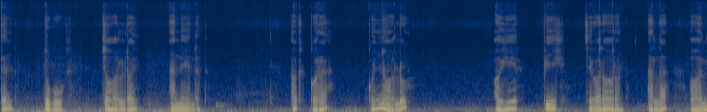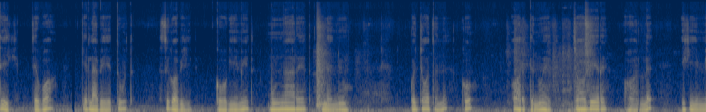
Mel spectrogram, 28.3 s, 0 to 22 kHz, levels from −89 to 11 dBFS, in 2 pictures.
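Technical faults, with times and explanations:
1.59–1.63 s, short concealed packet loss: a brief smear or wobble in the speech as roughly 20 ms of audio fails to arrive in time. The receiver bridges the 22 ms hole by extending the preceding sound, then blends back into the real signal.
15.57–15.63 s and 20.93–20.99 s, short stall from a late packet: one sound is held unnaturally long, with a slight buzz or dip, for 48 ms and then 45 ms. Each time a packet arrives late, the jitter buffer empties and the last sound is stretched until playback resumes where it stopped. Nothing is lost, but the delay grows by those amounts.
18.80–19.02 s, jitter buffer speed-up: the speech briefly sounds hurried, running at 113% speed with its pitch unchanged. The receiver is clearing excess buffered audio by cutting out short pitch-period slices in quick succession, removing about 40 ms in total.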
